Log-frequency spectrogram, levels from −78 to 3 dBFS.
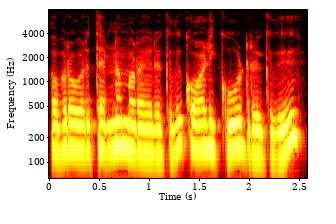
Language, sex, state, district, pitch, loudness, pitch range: Tamil, male, Tamil Nadu, Kanyakumari, 145 Hz, -12 LUFS, 135-150 Hz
